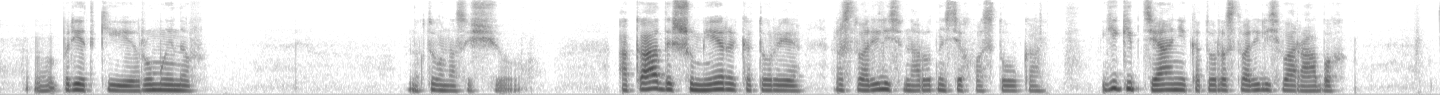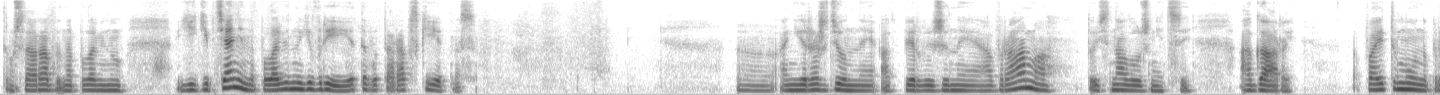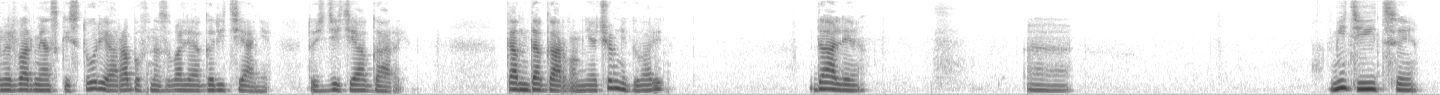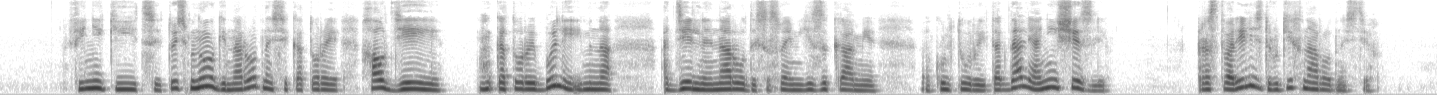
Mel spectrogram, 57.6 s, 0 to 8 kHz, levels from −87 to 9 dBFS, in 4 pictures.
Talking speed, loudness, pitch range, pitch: 90 wpm, -27 LUFS, 160-195 Hz, 170 Hz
